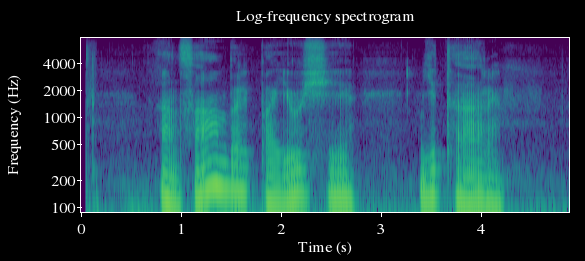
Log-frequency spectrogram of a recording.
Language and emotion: Russian, sad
